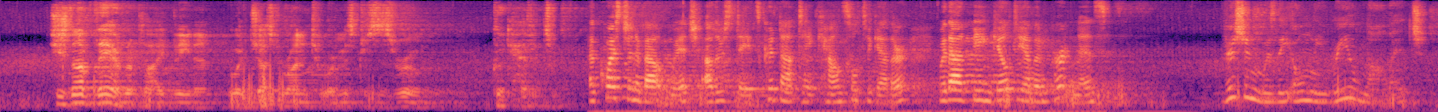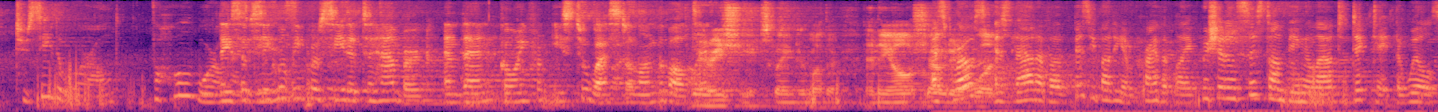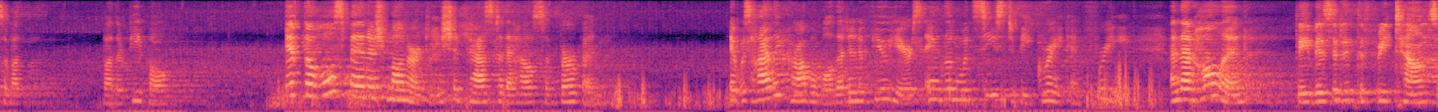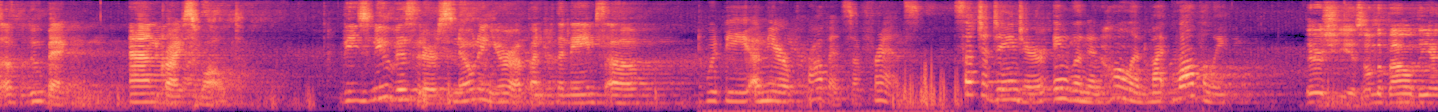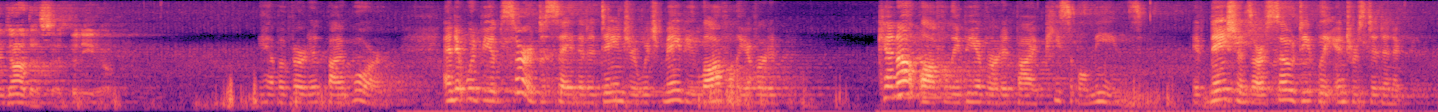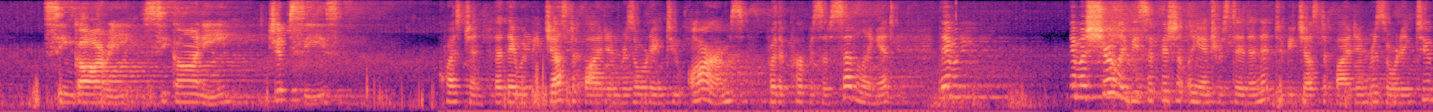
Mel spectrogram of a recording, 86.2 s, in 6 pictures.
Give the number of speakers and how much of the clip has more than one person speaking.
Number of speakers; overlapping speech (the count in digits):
4, about 3%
